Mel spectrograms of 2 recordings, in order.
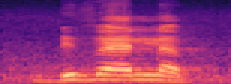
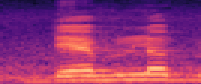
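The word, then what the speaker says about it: develop: Okay, the next word is डिवेलप. डेवलप नहीं, this is डिवेलप.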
